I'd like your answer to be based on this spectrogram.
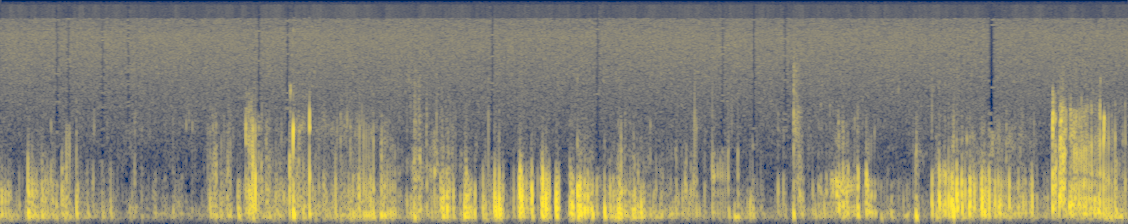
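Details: Two hungry American women's stomach growling: low, bubbling gurgles and rumbles with crackly bursts over several seconds; hunger bowel sounds.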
